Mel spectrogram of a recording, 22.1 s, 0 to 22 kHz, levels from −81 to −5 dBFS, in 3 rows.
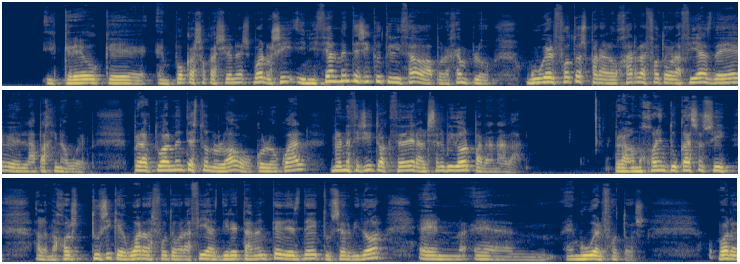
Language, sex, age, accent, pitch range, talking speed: Spanish, male, 20-39, Spanish, 160-200 Hz, 175 wpm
